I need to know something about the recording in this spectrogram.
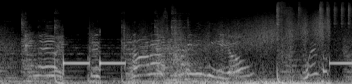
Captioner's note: beep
